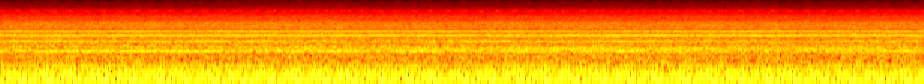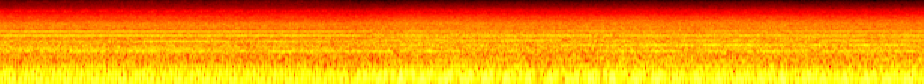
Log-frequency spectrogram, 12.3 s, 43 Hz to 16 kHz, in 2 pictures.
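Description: CRRC CDA5B1 diesel-electric locomotive idling, a steady engine rumble with several steady whining tones over it. About eight and a half seconds in, a deeper rumble with a pulsing beat joins.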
